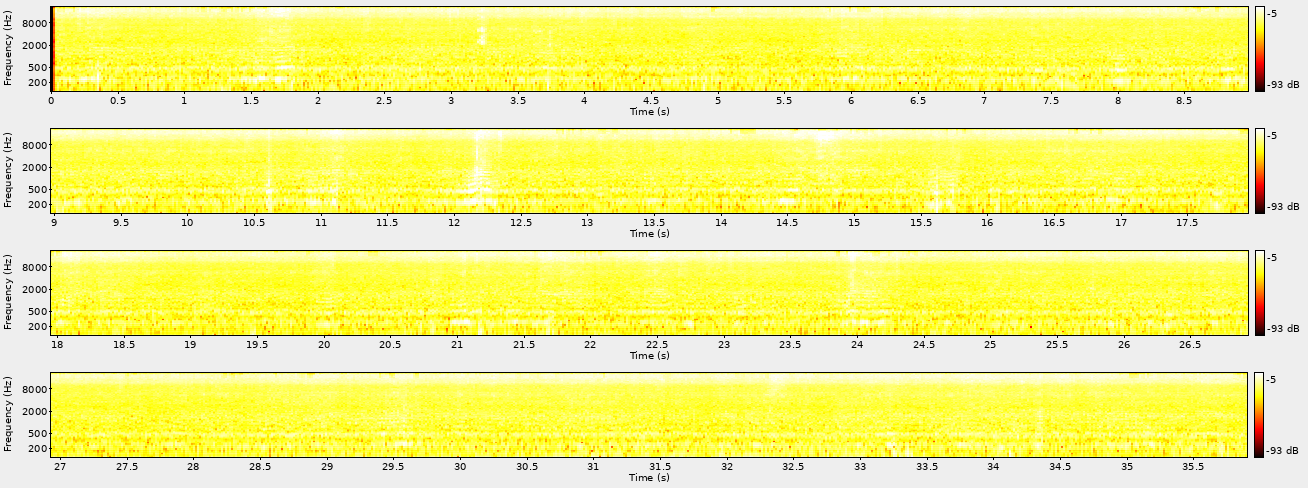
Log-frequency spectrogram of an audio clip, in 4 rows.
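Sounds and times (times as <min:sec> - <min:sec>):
bees buzzing: 0:00.1 - 0:35.9.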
